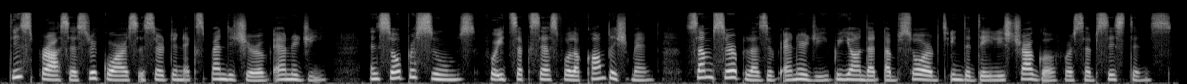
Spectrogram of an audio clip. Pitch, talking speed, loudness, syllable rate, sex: 225 Hz, 140 wpm, -18 LUFS, 5.1 syllables/s, female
